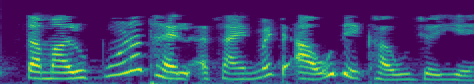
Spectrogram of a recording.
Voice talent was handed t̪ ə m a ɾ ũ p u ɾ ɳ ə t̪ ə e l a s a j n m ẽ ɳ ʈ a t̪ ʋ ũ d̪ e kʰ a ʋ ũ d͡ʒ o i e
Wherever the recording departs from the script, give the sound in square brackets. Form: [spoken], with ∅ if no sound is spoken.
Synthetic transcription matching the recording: t̪ ə m a ɾ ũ p u ɾ ɳ ə [t̪ʰ] ə e l [ə] s a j n m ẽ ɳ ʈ a [∅] ʋ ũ d̪ e kʰ a ʋ ũ d͡ʒ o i e

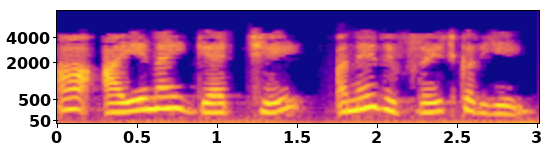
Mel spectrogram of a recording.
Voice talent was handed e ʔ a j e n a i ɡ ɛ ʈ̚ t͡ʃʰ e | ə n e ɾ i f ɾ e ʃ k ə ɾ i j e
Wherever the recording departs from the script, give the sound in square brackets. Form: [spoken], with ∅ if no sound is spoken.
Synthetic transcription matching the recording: [a] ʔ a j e n a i ɡ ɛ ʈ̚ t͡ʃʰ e | ə n e ɾ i f ɾ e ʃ k ə ɾ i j e

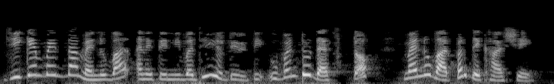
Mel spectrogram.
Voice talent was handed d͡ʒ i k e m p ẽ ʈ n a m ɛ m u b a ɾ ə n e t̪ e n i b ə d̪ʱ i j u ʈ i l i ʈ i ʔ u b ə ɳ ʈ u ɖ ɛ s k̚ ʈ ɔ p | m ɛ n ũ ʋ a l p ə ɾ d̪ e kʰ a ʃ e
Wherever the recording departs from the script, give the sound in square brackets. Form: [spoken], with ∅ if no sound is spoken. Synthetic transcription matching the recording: d͡ʒ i k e m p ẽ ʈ n a m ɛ [n] u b a ɾ ə n e t̪ e n i b ə d̪ʱ i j u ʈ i l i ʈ i ʔ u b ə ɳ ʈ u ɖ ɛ s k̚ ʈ ɔ p | m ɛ n [u] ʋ a [ɾ] p ə ɾ d̪ e kʰ a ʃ e

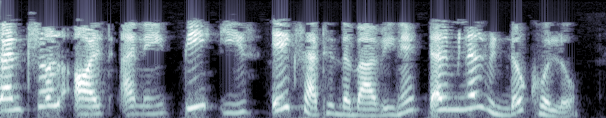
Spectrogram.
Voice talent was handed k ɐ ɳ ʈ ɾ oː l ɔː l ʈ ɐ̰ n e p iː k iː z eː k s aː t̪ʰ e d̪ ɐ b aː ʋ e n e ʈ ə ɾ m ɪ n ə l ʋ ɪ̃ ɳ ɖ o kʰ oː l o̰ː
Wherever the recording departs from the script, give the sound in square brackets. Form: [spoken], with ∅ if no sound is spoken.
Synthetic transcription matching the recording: k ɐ ɳ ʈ ɾ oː l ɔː l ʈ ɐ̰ n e p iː k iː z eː k s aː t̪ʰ e d̪ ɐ b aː ʋ [i] n e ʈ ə ɾ m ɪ n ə l ʋ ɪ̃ ɳ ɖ o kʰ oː l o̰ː

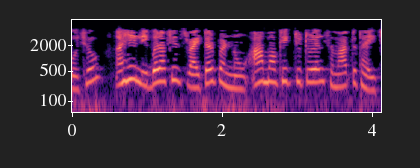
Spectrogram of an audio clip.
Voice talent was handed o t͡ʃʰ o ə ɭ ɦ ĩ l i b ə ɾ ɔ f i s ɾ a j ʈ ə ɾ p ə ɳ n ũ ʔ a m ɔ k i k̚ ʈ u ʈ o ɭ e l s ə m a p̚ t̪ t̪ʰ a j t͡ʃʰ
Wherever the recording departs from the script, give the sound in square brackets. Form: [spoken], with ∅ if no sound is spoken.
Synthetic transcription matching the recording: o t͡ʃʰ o ə [∅] ɦ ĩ l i b ə ɾ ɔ f i s ɾ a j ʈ ə ɾ p ə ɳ n ũ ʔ a m ɔ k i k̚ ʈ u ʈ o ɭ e l s ə m a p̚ t̪ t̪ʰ a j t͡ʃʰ

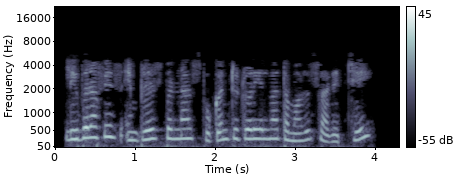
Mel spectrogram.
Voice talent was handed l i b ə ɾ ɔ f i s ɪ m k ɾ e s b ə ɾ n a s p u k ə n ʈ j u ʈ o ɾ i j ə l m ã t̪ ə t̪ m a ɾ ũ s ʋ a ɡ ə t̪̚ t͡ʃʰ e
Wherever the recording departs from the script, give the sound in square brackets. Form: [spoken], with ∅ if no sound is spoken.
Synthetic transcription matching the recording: l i b ə ɾ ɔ f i s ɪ m [p] ɾ e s [p] ə ɾ n a s p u k ə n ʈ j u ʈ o ɾ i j ə l m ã t̪ ə [∅] m a ɾ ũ s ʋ a ɡ ə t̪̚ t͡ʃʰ e

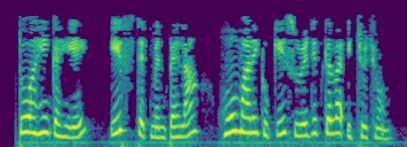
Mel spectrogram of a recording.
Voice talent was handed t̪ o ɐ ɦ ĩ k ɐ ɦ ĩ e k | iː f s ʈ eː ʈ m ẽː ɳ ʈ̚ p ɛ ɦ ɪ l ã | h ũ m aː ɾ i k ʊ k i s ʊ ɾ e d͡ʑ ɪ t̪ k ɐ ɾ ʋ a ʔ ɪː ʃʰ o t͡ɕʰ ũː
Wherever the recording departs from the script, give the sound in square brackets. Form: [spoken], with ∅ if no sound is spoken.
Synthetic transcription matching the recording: t̪ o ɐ ɦ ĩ k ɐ ɦ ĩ e [∅] | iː f s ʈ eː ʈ m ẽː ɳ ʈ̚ p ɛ ɦ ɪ l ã | h ũ m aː ɾ i k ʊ k i s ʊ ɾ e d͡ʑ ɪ t̪ k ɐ ɾ ʋ a ʔ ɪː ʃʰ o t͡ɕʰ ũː

